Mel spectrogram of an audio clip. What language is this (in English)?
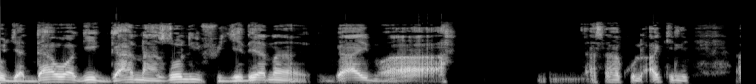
Nubi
